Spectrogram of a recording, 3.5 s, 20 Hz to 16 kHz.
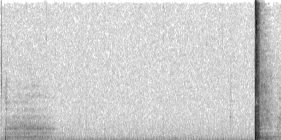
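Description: A single sharp crack from an Air Arms S510XS .25 air rifle firing a pellet, loud and close, with a short decaying tail after a long quiet pause.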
